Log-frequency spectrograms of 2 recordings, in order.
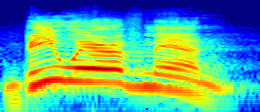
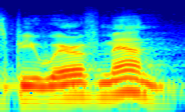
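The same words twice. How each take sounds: First: Higher, louder stern warning. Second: Said in the usual way. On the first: Shown as a demonstration. Preacher reading Jesus's warning to disciples, louder. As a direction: ring out the warning.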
